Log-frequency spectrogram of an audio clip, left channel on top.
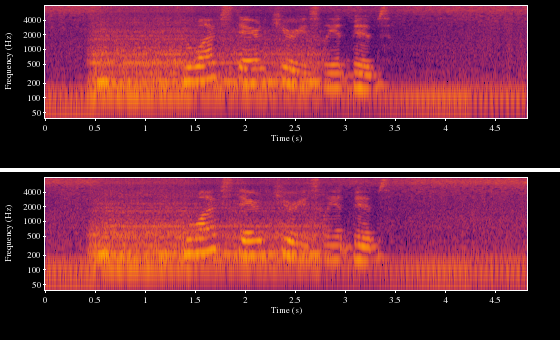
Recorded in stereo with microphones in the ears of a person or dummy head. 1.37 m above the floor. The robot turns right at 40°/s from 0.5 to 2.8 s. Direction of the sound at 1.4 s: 35° left.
